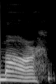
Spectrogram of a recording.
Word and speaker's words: Marr: Hello, I'm Jane Marr. Yeah, that's the way you pronounce my surname. It's Irish.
